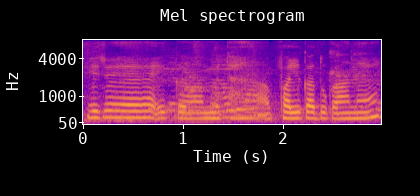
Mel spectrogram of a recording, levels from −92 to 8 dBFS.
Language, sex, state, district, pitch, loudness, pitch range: Hindi, female, Bihar, Katihar, 215 Hz, -17 LUFS, 210-230 Hz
